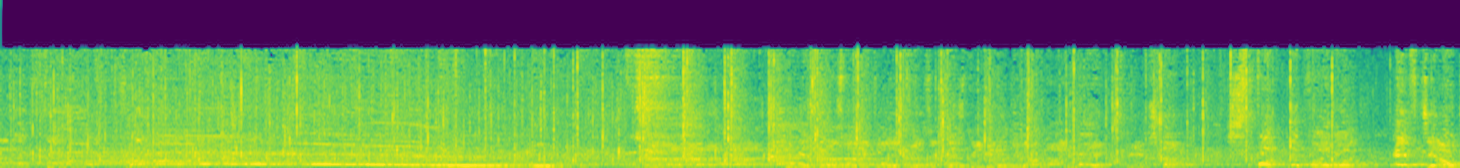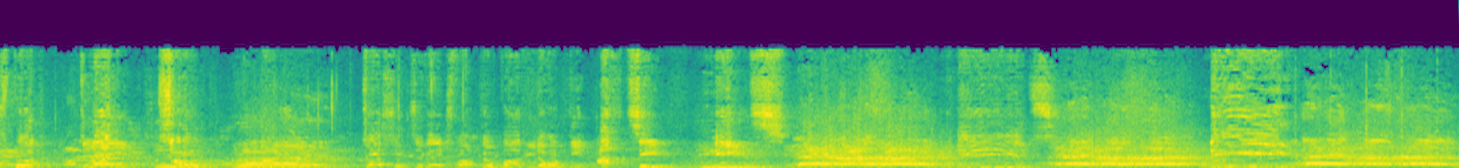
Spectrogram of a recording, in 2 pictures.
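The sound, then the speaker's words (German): Stadium crowd roaring at a Bundesliga match as SC Freiburg score, the goal coming from substitute Nils Petersen. The loud, sustained roar of massed voices runs the whole half-minute, with shouts and whoops rising out of it and waves of chanting later on. “So hört es sich an, wenn beim Bundesligaspiel des Sportclub Freiburg der Joker Nils Petersen mal wieder getroffen hat.”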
